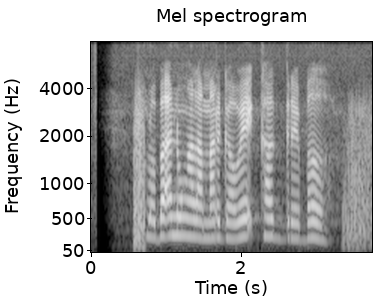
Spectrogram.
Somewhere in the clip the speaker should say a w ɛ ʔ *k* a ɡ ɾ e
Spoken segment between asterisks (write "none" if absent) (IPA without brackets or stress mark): k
